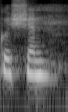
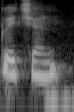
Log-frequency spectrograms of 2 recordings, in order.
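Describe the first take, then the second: First: The middle sound is a plain 'sh'. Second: The middle sound is a 'ch'. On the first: The speaker calls it wrong. "हम लोग mostly generally क्या पढ़ देते हैं" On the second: The speaker calls it right. "तो हमें क्या पढ़ना है"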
